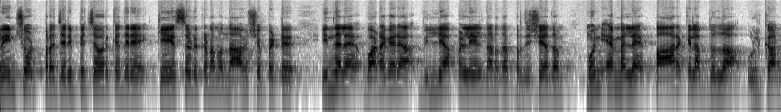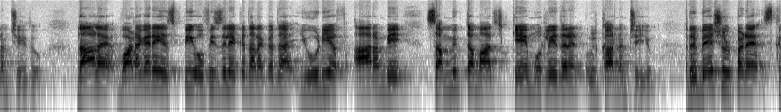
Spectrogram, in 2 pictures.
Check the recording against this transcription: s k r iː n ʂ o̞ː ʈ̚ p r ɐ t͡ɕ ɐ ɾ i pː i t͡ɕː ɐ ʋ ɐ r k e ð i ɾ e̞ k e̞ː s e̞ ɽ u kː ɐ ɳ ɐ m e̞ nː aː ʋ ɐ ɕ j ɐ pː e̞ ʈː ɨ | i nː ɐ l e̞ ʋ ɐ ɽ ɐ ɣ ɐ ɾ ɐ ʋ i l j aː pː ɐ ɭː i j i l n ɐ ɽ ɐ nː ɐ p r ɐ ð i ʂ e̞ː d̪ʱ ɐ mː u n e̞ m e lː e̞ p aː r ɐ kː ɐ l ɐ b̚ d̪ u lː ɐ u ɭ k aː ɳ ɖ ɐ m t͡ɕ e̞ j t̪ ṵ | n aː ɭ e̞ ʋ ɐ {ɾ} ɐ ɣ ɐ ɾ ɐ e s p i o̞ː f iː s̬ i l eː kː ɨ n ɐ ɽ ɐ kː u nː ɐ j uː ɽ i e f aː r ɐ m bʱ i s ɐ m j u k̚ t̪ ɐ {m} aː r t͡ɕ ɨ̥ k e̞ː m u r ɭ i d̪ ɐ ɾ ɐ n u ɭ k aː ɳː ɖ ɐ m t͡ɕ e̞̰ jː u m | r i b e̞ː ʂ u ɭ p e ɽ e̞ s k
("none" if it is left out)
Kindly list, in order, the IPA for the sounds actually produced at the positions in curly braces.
ɽ, m

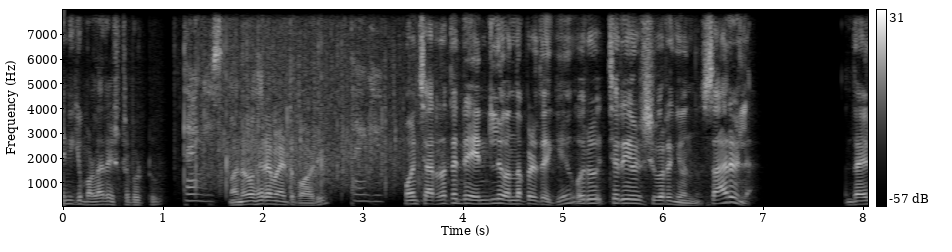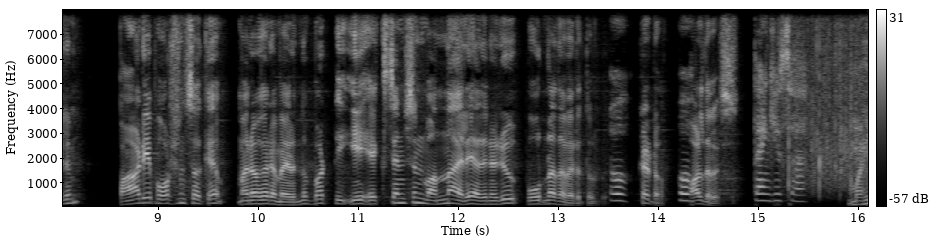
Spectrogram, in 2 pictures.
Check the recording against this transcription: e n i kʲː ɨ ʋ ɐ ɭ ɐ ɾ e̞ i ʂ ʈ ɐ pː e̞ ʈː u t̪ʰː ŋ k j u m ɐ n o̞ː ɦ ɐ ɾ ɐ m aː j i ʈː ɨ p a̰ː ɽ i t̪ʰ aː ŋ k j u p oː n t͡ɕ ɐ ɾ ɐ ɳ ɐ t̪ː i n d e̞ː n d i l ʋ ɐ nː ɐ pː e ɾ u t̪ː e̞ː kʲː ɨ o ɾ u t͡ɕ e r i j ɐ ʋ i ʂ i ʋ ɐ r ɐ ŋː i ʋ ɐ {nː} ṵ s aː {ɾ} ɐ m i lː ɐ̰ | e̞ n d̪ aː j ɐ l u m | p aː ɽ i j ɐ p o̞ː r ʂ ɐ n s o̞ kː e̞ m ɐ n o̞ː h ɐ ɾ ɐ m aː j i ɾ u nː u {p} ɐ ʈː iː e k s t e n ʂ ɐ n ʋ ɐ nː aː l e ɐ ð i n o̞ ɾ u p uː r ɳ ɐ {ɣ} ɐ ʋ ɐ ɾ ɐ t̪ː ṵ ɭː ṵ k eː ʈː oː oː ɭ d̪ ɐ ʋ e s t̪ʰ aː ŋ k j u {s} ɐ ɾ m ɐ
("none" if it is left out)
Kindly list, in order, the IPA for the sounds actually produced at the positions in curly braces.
nː, ɾ, b, ð, s

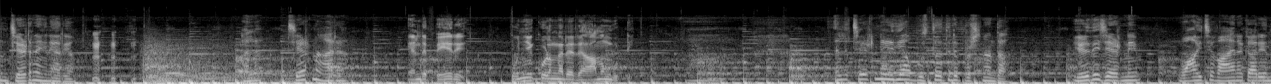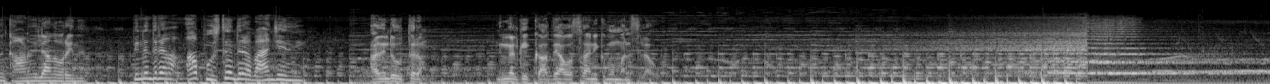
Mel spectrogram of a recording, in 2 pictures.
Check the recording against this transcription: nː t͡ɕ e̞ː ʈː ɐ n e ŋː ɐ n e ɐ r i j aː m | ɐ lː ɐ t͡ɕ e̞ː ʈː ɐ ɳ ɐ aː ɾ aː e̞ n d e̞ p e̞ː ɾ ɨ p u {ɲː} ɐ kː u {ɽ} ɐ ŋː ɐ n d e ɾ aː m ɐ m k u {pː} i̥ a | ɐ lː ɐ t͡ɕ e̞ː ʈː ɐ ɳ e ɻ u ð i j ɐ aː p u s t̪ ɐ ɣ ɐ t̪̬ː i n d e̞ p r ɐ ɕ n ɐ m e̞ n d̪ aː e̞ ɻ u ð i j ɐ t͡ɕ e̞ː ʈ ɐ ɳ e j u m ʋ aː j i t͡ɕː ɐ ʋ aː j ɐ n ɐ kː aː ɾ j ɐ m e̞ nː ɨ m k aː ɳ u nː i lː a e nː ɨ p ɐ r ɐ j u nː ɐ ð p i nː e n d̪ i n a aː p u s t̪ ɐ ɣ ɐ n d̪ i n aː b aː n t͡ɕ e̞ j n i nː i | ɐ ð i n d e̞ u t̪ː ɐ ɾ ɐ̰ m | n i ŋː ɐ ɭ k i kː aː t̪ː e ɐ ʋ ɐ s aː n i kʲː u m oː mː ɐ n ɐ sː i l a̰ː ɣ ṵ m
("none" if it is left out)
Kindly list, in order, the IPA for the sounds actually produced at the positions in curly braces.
ɲː, ɭ, ʈː

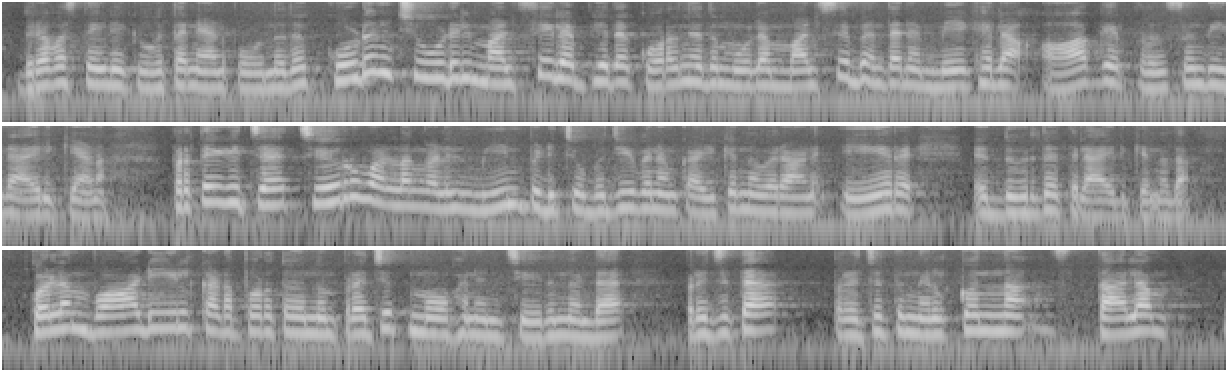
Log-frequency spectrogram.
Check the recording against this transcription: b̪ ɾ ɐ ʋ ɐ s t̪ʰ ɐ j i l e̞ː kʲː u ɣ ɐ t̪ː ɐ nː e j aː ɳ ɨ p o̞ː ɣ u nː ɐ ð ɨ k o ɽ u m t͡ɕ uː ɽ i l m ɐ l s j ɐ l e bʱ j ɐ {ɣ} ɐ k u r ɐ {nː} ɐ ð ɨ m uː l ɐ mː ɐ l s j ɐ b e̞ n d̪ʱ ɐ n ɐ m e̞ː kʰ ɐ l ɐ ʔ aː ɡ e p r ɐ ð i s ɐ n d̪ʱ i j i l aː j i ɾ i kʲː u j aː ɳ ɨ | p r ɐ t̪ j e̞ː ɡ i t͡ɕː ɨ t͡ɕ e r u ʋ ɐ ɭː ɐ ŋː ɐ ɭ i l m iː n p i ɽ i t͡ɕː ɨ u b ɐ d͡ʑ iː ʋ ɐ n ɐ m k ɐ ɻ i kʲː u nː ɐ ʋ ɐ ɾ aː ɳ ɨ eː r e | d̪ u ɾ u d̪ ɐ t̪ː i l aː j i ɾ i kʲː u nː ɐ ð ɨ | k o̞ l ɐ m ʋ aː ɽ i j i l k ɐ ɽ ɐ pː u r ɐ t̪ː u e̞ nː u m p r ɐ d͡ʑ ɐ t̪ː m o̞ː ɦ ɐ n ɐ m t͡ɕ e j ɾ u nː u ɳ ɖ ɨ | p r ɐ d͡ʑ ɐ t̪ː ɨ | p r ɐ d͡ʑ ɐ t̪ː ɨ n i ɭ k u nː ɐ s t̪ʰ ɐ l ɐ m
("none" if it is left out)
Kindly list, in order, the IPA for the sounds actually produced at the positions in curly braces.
ð, ɲː

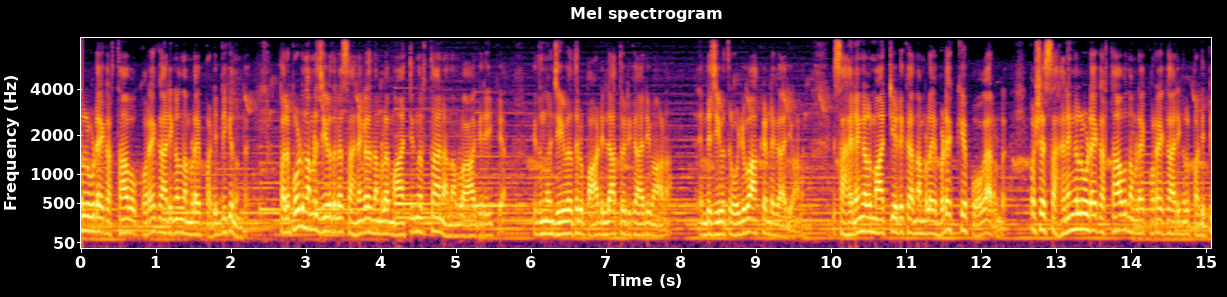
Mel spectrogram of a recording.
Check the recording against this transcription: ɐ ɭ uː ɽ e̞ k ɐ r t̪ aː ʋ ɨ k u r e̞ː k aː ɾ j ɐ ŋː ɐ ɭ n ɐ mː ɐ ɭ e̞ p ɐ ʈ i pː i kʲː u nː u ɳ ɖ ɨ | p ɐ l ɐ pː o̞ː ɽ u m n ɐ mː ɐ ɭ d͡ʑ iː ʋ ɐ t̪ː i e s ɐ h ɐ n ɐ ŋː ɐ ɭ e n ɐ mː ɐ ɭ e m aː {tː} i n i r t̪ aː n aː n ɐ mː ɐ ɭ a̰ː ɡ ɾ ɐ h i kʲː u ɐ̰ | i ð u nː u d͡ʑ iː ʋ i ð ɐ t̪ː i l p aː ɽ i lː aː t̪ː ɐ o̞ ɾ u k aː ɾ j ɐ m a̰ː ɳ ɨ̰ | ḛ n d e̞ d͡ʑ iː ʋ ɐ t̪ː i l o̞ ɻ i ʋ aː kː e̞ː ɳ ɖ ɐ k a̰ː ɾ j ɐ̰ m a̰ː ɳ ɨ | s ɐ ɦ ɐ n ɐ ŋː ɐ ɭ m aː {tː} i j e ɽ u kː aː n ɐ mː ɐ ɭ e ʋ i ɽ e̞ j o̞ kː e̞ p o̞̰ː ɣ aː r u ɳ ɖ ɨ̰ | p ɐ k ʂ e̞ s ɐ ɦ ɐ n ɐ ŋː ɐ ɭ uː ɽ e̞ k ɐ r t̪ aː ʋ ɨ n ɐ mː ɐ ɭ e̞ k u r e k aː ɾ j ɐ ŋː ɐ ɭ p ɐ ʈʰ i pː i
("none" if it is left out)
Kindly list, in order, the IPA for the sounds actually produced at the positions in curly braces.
tː, tː

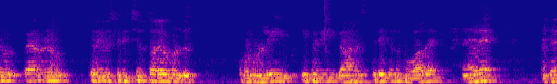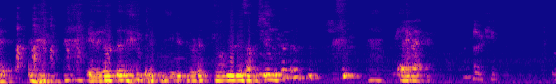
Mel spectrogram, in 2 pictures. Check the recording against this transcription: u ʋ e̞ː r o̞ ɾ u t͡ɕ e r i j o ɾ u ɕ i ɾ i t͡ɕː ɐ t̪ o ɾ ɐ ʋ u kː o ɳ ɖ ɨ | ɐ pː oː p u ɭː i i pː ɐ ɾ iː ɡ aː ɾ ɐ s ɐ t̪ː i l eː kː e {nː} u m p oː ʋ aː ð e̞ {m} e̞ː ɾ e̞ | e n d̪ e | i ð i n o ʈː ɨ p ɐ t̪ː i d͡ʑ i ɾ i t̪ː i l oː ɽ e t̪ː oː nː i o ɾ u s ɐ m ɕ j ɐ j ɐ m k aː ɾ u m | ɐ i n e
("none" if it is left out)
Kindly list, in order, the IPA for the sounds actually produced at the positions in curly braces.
nː, n

